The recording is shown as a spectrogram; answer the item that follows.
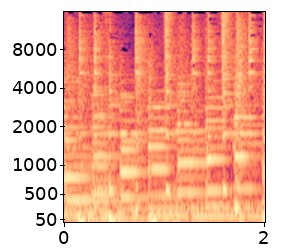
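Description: Instrumental salsa-mambo band music with no singing: a quick run of short piano notes over a walking bass line and drum kit hits in a steady Latin groove.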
